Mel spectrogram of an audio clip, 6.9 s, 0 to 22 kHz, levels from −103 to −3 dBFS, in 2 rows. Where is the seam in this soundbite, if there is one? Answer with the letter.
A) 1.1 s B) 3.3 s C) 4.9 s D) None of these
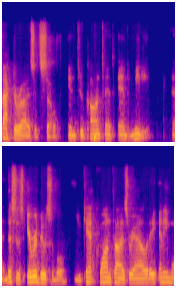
B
